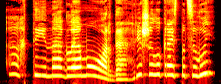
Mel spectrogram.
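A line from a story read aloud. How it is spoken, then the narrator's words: Cheerful teasing question. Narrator (Russian): Весело спросила я у кота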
